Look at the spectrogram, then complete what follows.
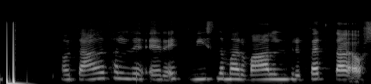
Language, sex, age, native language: Icelandic, female, 18-19, Icelandic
